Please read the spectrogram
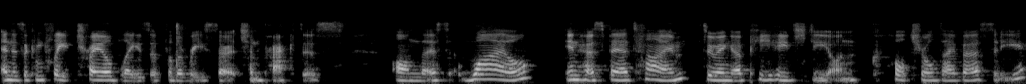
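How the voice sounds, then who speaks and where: A woman speaks with an Australian accent at a fairly slow pace. Her voice is somewhat breathy. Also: medium pitch for a woman, ordinary pitch variation. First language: not English. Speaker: university staff panelist. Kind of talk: panel discussion.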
